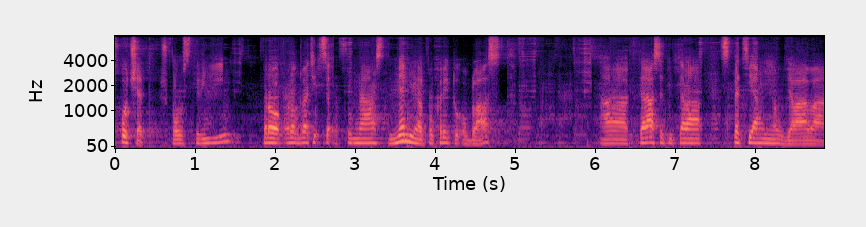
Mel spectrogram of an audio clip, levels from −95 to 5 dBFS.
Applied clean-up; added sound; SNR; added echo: neural separator model SepFormer DNS4.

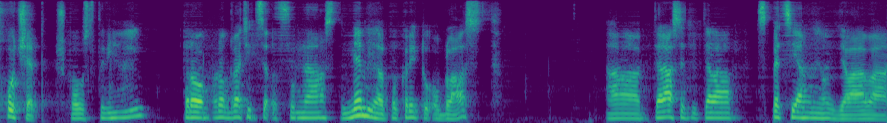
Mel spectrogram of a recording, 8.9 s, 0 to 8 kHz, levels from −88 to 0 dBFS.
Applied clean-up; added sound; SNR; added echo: neural mask model DeepFilterNet 3.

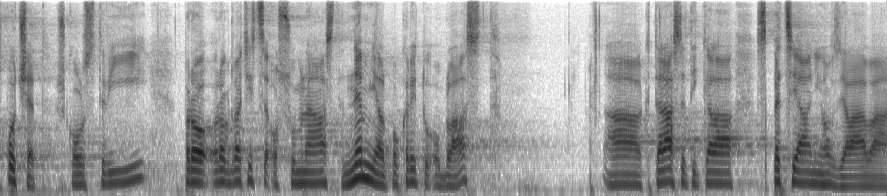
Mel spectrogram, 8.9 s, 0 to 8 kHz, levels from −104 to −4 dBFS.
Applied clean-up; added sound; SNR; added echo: none; none; none; none.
